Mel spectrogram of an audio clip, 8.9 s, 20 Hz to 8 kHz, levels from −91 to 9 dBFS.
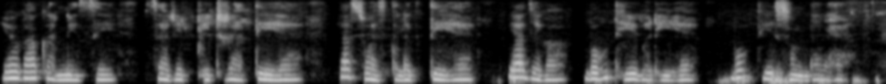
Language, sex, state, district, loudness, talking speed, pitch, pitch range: Hindi, female, Bihar, Jamui, -18 LUFS, 140 wpm, 180 Hz, 170-205 Hz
